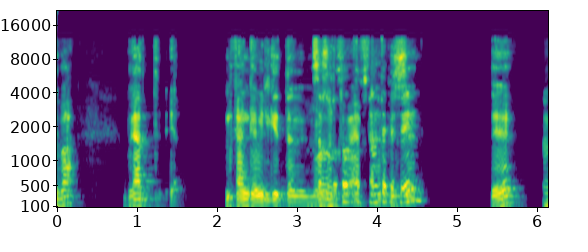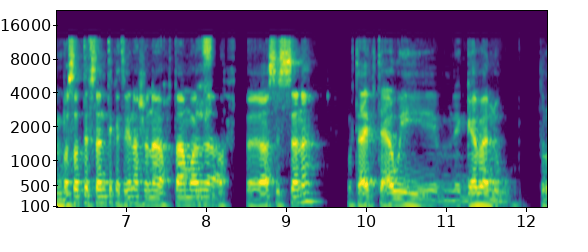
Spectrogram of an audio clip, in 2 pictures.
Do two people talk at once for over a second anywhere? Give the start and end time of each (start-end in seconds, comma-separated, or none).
3.1-4.6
